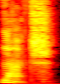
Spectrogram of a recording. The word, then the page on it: latch: British English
